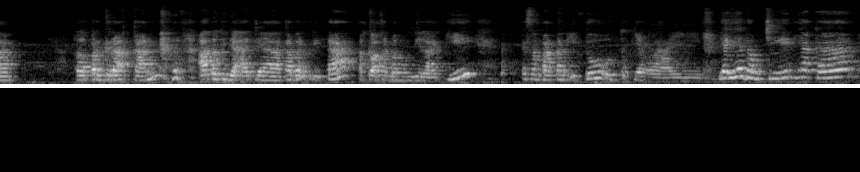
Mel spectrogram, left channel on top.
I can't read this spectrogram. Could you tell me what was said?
pergerakan atau tidak ada kabar berita, aku akan mengundi lagi. Kesempatan itu untuk yang lain. Ya iya dong, Cin, ya kan?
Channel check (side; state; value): right; silent; digital silence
